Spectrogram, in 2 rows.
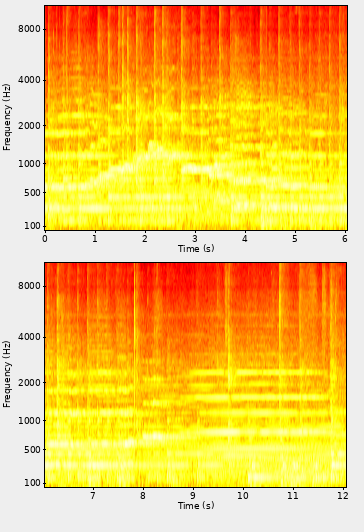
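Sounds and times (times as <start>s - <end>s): bamboo flute melody: 0.0s - 12.0s
mridangam drum strokes: 0.0s - 12.0s
violin: 0.0s - 12.0s.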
